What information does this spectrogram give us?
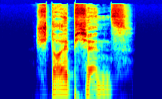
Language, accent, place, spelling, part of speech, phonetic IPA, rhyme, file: German, Germany, Berlin, Stäubchens, noun, [ˈʃtɔɪ̯pçəns], -ɔɪ̯pçəns, De-Stäubchens.ogg
- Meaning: genitive of Stäubchen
